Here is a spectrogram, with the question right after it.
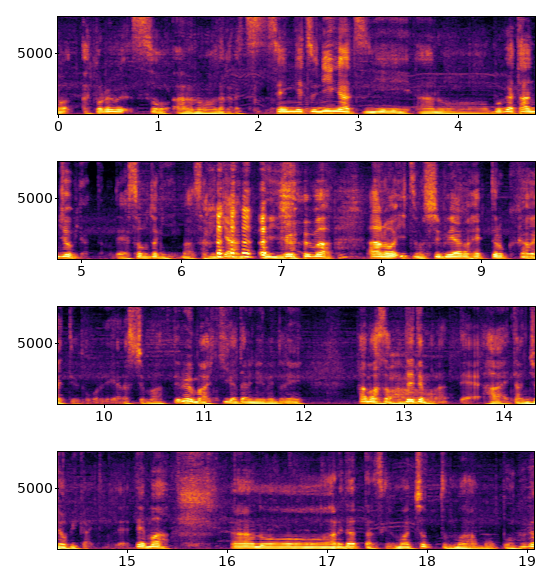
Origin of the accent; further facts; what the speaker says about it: North Kanto, Japan; 北関東から来たので、びっくり、このネオンの明るさでびっくりしました。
